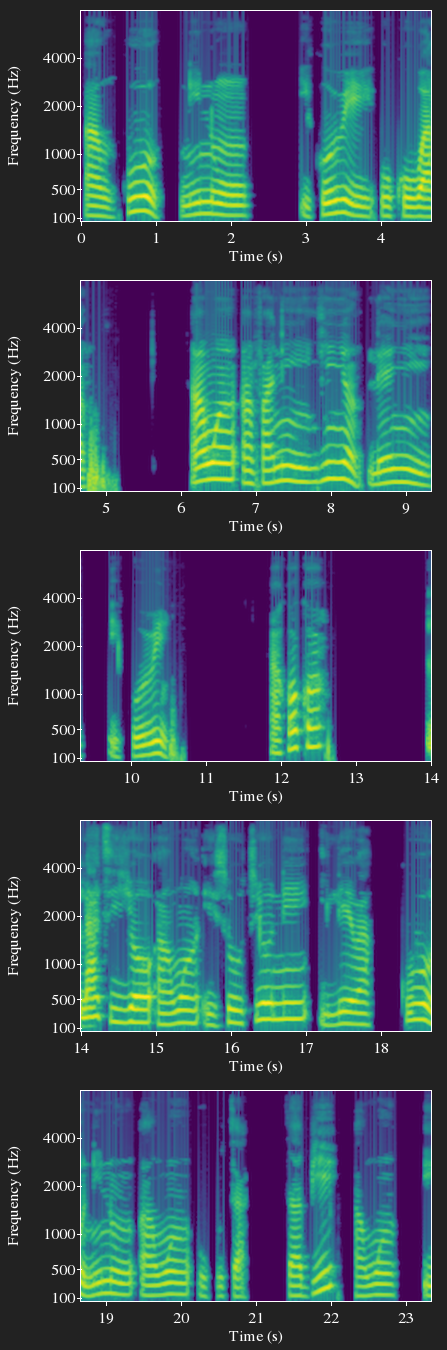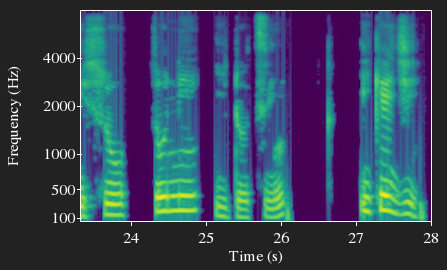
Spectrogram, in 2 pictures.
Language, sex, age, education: Yoruba, female, 15-29, tertiary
